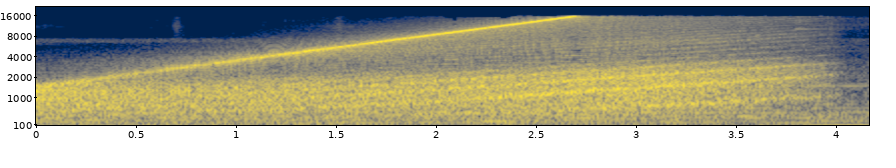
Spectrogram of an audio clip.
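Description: A synthesized riser sound effect: a noisy whoosh that climbs steadily in pitch, building to its loudest about two and a half seconds in and then fading, over background music. It marks a transition between scenes in the edit.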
